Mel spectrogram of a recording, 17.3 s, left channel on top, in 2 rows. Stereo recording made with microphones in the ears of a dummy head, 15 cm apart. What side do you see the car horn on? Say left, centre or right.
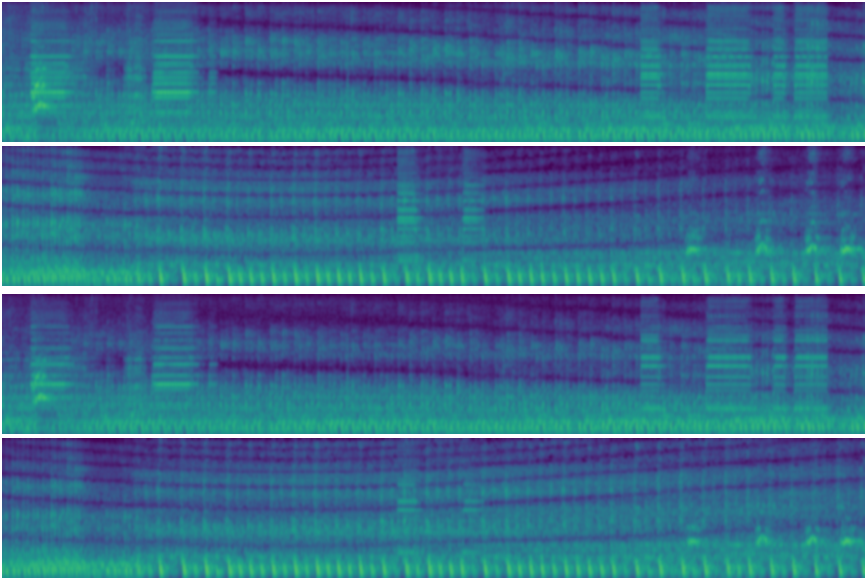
left.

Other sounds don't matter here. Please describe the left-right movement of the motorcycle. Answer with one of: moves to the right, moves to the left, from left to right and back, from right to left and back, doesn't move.
moves to the right.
